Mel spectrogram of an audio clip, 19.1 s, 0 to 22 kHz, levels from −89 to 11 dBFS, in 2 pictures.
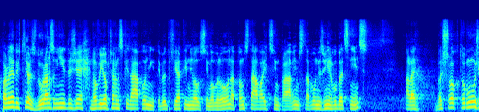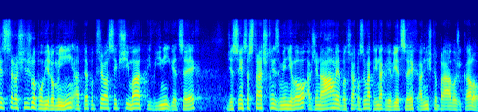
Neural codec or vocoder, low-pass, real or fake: codec, 16 kHz in and 24 kHz out, 0.8 kbps, FocalCodec, streaming, 65536 codes; 10.8 kHz; fake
